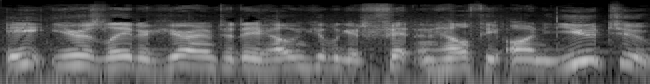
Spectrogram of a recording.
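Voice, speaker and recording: A man's very fast speech with lively intonation and a fairly high pitch, over noticeable background noise. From Western Canada (Vancouver). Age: 20s. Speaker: fitness and raw food YouTuber. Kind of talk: vlog rant. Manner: animated.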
